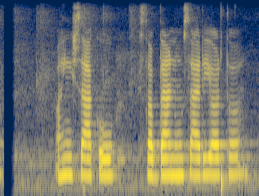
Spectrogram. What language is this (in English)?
Nepali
